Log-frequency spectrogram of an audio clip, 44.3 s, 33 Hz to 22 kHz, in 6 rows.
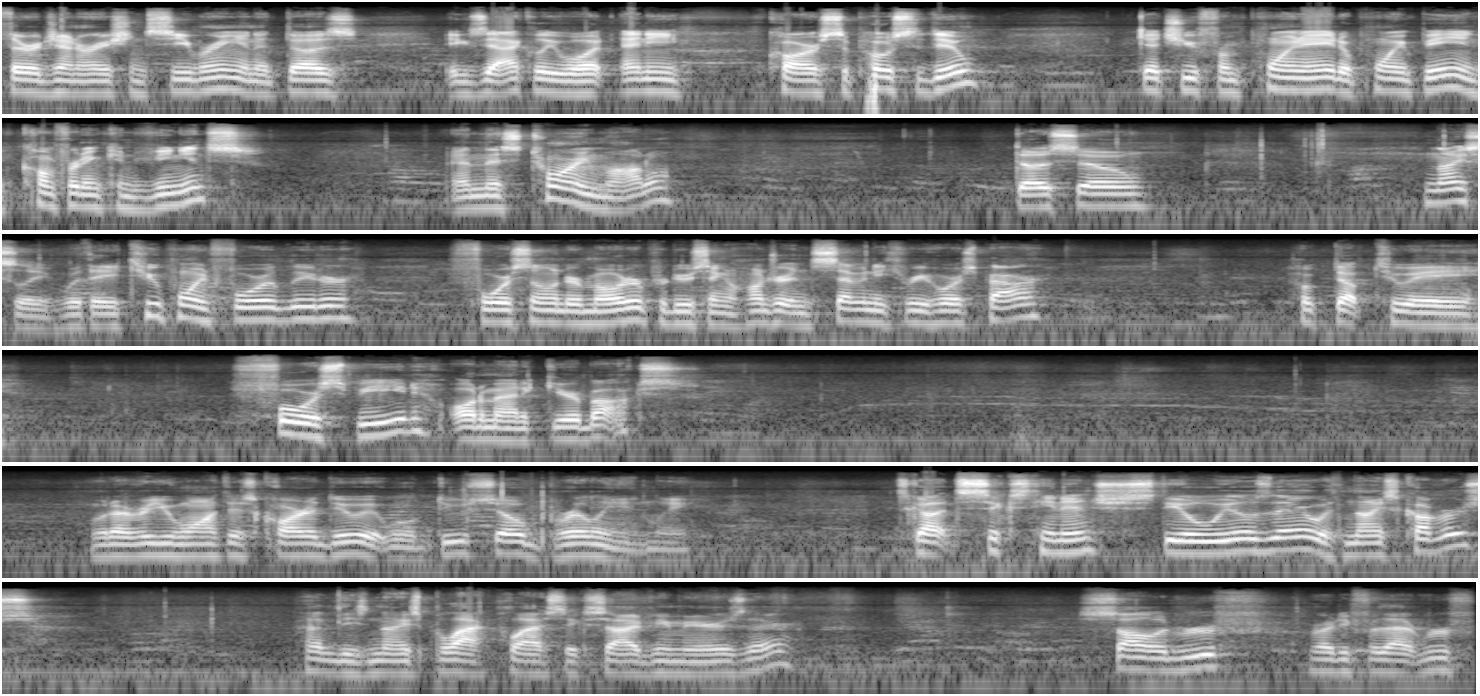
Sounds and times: Speech: 0:00.0 - 0:22.4, 0:23.0 - 0:44.2.

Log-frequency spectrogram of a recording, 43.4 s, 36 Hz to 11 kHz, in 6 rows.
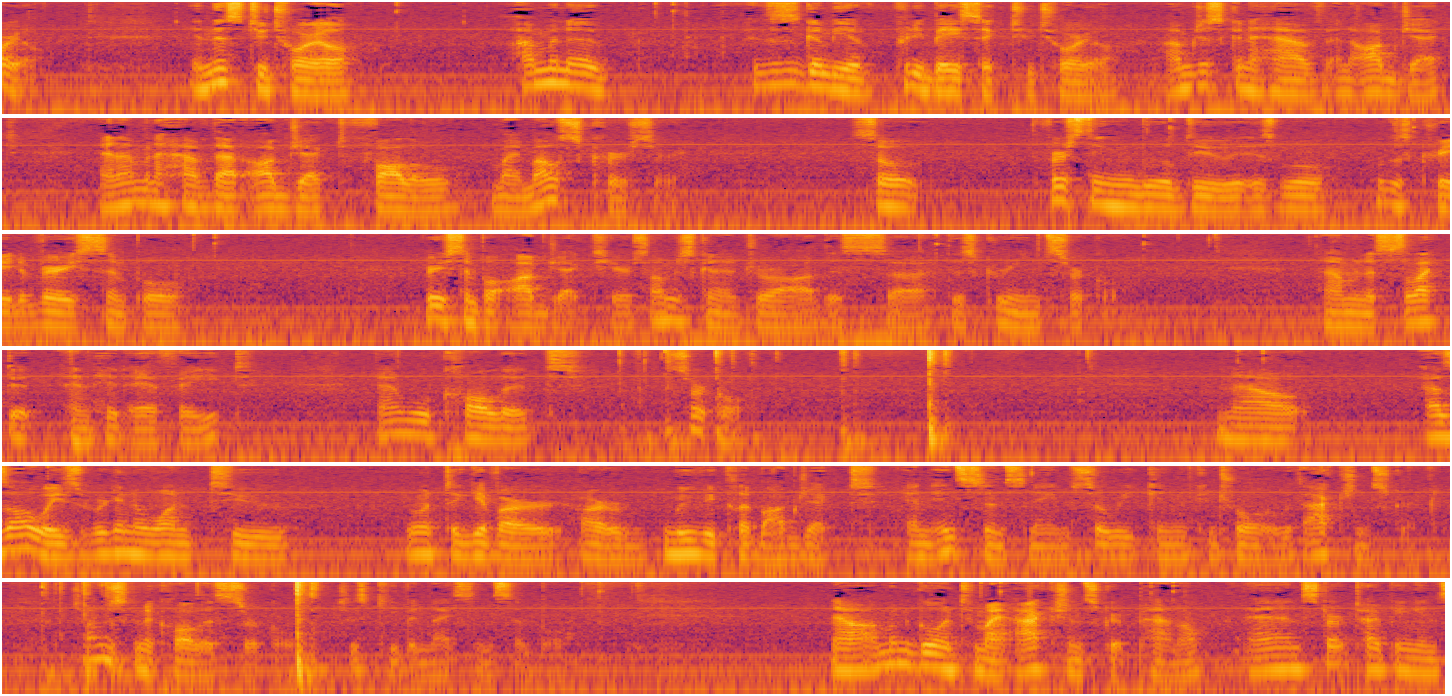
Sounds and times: Speech: 0:00.0 - 0:00.3, 0:00.9 - 0:01.9, 0:02.5 - 0:03.1, 0:03.7 - 0:10.7, 0:11.5 - 0:15.5, 0:16.6 - 0:20.2, 0:21.0 - 0:23.0, 0:23.6 - 0:25.5, 0:27.8 - 0:39.1, 0:40.3 - 0:43.4.

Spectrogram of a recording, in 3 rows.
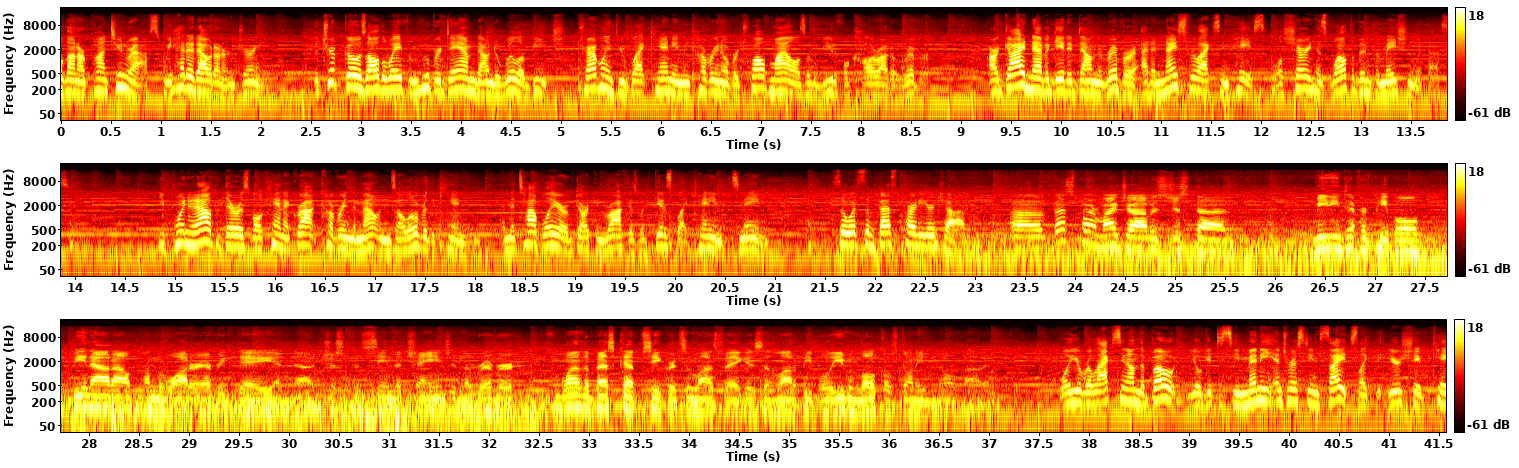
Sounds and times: Speech: 0:00.0 - 0:02.0, 0:02.6 - 0:08.7, 0:09.3 - 0:14.0, 0:14.8 - 0:21.0, 0:21.6 - 0:25.6, 0:26.4 - 0:37.0, 0:37.7 - 0:41.5
Music: 0:00.0 - 0:41.5.

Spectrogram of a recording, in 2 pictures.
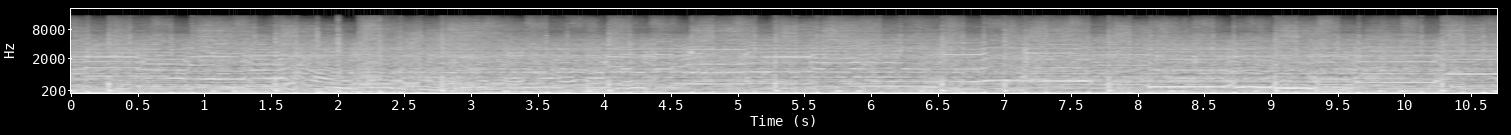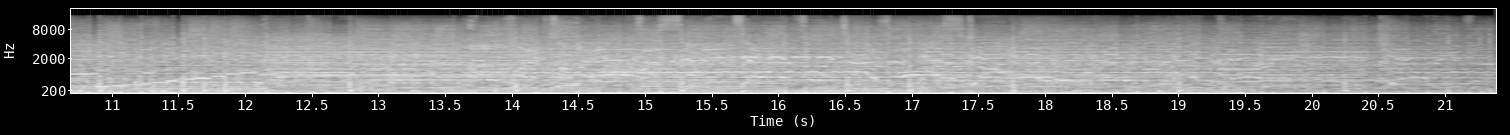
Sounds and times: Strum: 0:00.0 - 0:20.6.

